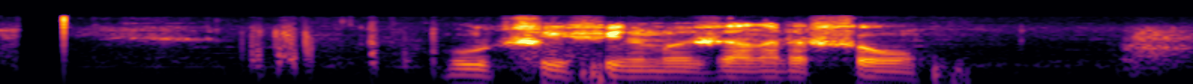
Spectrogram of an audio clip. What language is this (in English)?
Russian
